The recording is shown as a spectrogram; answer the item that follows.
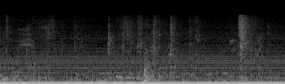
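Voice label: "also", spoken word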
